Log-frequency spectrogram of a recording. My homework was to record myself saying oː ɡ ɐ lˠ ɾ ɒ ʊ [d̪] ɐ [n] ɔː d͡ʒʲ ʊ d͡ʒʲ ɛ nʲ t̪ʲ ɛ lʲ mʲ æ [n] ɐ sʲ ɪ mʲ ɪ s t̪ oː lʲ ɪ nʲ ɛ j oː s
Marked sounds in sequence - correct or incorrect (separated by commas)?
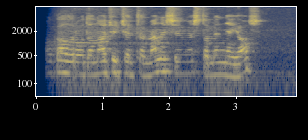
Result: correct, correct, correct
